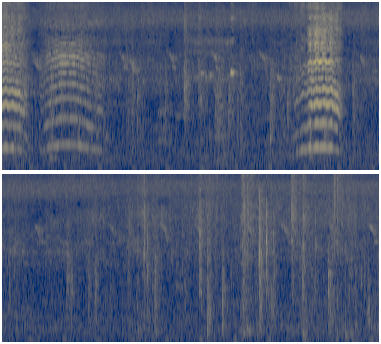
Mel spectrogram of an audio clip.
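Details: Backyard farm goats in the Philippines calling in the morning before being let out: two wavering bleats at the start and one loud harsh bleat near five seconds, followed by quieter clatter and scattered knocks.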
